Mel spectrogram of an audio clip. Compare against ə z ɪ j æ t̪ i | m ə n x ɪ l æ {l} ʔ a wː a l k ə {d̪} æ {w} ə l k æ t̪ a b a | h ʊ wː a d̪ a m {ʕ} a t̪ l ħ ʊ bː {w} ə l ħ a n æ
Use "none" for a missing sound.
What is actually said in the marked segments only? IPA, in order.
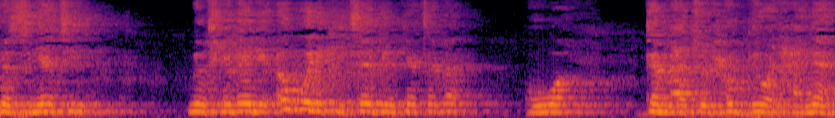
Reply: l, t̪, b, ʕ, w

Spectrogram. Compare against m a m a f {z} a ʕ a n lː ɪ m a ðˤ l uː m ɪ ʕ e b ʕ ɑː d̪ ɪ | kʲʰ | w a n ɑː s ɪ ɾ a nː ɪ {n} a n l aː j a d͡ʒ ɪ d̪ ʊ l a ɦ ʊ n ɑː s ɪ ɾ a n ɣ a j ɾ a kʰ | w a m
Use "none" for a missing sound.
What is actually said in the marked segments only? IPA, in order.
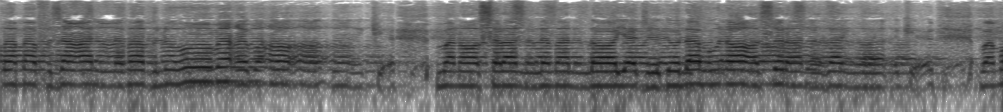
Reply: z, m

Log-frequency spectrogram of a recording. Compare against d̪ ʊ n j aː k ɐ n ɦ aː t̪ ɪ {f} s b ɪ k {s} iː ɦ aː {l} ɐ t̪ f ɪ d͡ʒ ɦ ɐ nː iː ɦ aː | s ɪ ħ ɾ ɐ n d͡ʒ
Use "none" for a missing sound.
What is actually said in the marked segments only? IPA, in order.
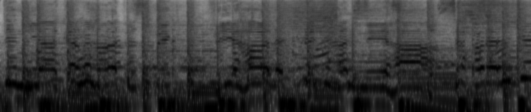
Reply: none, f, l

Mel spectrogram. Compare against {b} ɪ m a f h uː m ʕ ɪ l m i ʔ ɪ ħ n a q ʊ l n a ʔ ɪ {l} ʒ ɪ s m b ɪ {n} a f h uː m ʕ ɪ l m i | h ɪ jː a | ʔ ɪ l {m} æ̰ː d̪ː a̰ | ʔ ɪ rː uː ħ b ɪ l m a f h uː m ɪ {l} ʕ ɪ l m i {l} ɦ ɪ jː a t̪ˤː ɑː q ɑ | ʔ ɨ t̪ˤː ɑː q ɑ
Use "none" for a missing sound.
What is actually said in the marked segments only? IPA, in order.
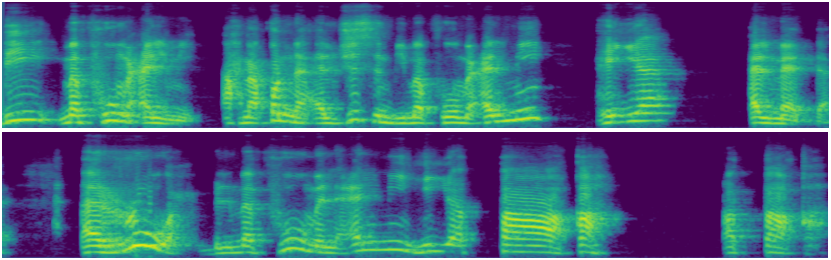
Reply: b, l, m, m, l, none

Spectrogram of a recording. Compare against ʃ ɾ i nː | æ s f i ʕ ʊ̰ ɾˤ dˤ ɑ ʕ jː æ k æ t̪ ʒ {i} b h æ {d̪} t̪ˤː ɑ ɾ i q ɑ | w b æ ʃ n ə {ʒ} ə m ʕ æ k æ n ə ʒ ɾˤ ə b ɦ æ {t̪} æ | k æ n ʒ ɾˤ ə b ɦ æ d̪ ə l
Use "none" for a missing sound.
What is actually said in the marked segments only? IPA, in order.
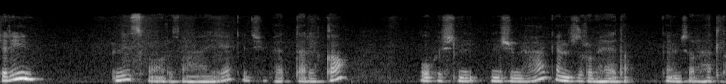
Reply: i, d̪, ʒ, d̪

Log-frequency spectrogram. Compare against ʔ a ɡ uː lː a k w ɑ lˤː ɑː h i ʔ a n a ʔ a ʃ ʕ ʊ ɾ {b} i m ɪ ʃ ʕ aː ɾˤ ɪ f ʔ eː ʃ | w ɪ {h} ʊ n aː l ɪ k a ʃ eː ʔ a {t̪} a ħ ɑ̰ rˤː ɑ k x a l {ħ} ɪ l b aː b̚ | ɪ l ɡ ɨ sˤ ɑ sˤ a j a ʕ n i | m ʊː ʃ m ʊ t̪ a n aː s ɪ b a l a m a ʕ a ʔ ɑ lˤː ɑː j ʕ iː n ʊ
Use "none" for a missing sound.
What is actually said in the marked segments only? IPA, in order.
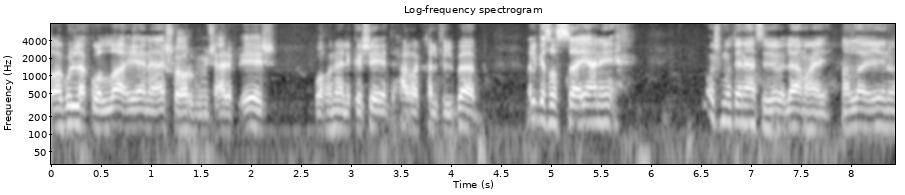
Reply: b, h, t̪, f

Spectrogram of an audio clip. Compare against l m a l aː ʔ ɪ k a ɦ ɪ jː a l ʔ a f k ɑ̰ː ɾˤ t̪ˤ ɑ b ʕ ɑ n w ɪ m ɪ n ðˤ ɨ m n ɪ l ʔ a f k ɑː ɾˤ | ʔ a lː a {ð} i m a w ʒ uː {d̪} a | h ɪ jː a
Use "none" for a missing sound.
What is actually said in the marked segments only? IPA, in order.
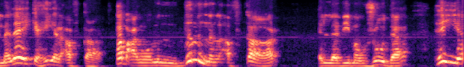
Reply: ð, d̪

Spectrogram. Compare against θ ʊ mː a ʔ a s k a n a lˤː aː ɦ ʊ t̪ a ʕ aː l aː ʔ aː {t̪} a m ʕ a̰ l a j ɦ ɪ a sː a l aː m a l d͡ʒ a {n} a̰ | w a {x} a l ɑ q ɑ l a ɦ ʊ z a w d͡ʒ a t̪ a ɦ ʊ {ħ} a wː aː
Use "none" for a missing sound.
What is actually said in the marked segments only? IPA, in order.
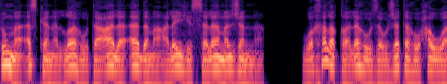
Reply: d̪, nː, x, ħ

